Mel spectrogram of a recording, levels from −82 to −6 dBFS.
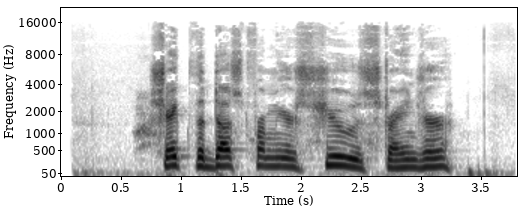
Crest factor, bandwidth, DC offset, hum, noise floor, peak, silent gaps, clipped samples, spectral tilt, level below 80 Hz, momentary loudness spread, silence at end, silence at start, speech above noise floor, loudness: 16 dB; 16 kHz; under 0.1%; none; -47 dBFS; 0 dBFS; none; under 0.1%; -5.5 dB/octave; -46 dBFS; 7 LU; 0.25 s; 0.6 s; 32 dB; -16 LUFS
